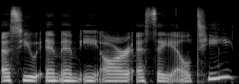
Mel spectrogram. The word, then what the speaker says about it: Summersalt: It's SUMMERSALT, just kind of like it's spelled.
